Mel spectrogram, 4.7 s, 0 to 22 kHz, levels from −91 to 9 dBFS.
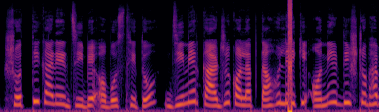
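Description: A harsh, loud rasp cuts into this speech recording from 3.60 to 3.65 s, right after "অবস্থিত জিনের কার্যকলাপ তাহলে", starting and stopping with hard edges and leaning to one side of the waveform rather than centring on zero. That lopsided burst of static is the mark of file tags played as audio: a block of text metadata was decoded as sample data, and the character bytes produced a buzzy, offset noise lasting about 45 ms.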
